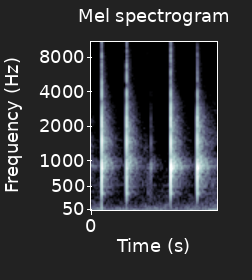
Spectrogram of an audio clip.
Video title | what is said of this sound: 8 Problems with the Ruger American | this is a very lightweight rifle but it sounds like a woodpecker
